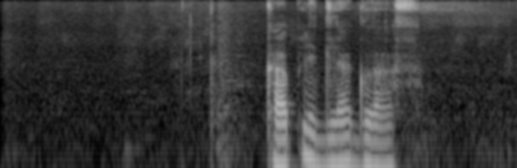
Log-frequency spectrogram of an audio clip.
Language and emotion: Russian, neutral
